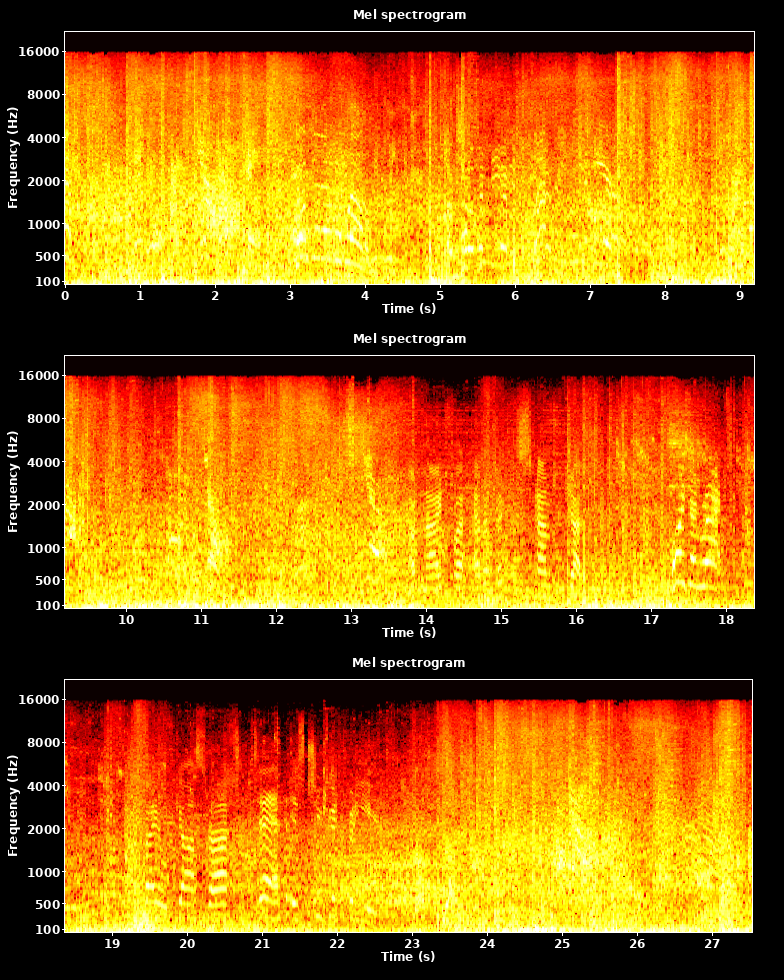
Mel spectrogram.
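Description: Blades slash and thud into bodies in quick, repeated hits.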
